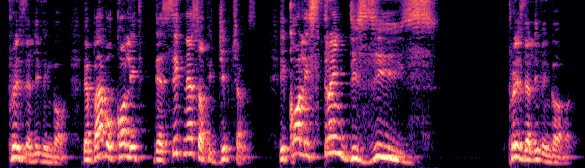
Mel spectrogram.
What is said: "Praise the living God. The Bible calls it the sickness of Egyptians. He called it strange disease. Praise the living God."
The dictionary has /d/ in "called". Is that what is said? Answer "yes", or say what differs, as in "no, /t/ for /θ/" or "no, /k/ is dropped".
no, /d/ is dropped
